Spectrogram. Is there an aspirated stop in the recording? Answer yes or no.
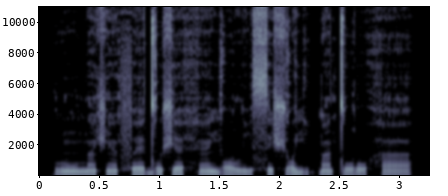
no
